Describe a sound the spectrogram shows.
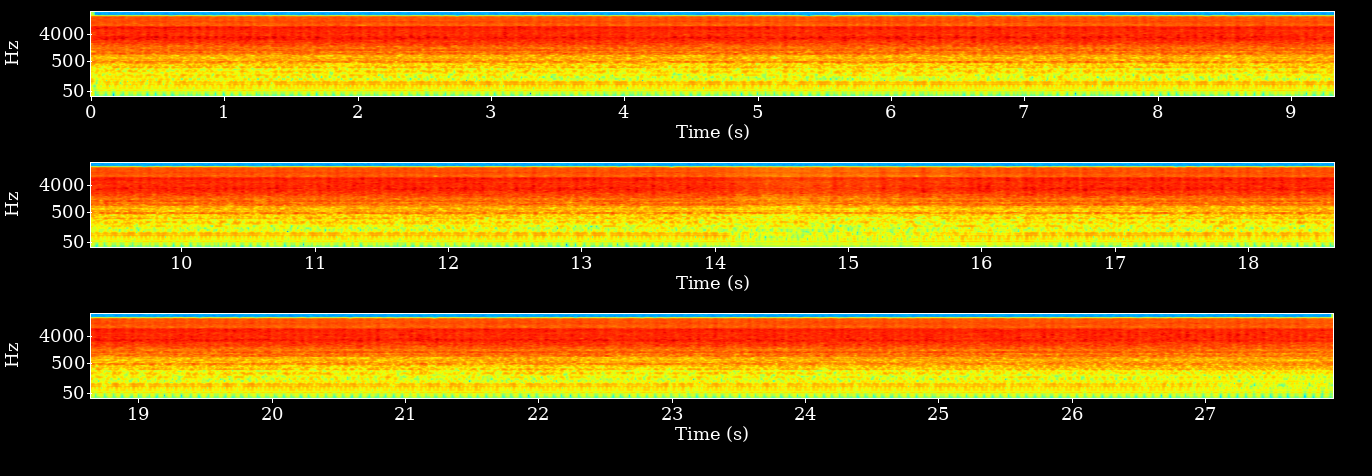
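An embroidery sewing machine stitches through fabric with a fast, even hum and clatter.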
